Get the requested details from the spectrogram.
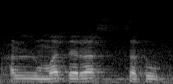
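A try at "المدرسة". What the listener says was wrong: Correct.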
